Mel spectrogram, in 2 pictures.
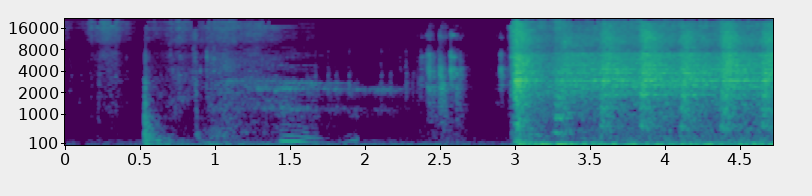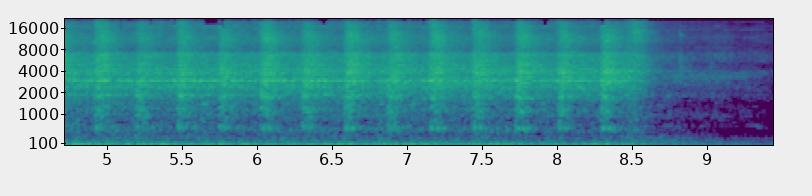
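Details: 1968 Chevrolet C10 first start after wiring, float bowls hand-filled, carb pumped: starter cranks evenly at about 3.5 beats a second but never catches; cause found to be the distributor power wire not seated.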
